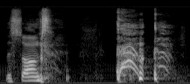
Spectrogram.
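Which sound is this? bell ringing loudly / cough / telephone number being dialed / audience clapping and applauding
cough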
